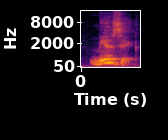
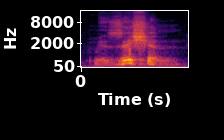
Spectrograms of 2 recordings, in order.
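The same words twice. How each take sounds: First: "Music" punched on MU, louder; front-stressed "Music"; first-syllable stress. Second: "musician" stressed on SI; middle-stressed "musician"; shifted stress. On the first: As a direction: hit MU and fall away in "Music". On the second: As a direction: go light on mu, land on SI in "musician". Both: Shown as a demonstration. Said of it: "How do we sh-, shift stress?".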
